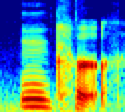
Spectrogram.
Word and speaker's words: Unker: Unker. There you've got 2 syllables in the Unker. You've got your velar nasal and your rhotic approximate.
